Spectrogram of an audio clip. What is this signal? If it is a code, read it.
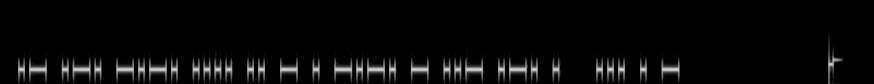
Morse code, heard as a keyed tone, about 22 wpm, 690 Hz. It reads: ARCHITECTURE SET
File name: Difficult Words with Hints - 22wpm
